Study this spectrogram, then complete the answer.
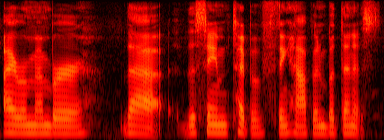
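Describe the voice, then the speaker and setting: Halting, emotional man telling a story. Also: fairly high pitch, completely flat delivery, clean tone, dry recording. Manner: halting, emotional, many fillers and restarts. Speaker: podcast guest. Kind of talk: candid personal storytelling.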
